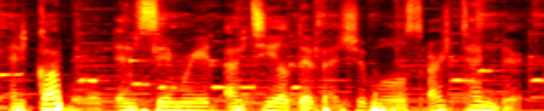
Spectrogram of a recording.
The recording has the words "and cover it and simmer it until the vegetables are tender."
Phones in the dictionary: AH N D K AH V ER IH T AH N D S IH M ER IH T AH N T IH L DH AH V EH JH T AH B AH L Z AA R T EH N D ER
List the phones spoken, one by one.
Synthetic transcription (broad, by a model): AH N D K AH P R IH T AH N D S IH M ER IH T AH T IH L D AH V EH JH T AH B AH L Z AA R T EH N D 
